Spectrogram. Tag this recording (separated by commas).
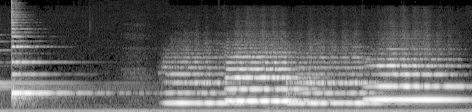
Music, New-age music, Tender music, Flute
